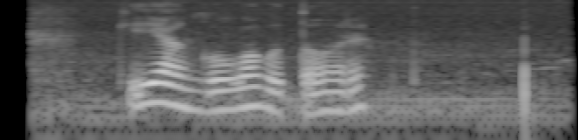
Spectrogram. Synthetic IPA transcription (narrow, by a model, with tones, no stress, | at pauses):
ki˦ja˦˨ŋɡo˨wa˦ɣu˨t̪o˨ɾe˦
